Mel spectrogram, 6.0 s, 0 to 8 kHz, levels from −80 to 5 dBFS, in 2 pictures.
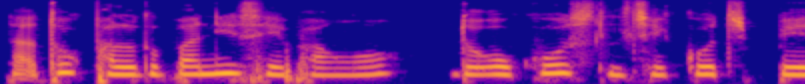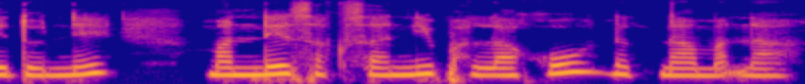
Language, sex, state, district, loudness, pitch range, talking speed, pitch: Garo, female, Meghalaya, West Garo Hills, -17 LUFS, 230-265 Hz, 120 wpm, 240 Hz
